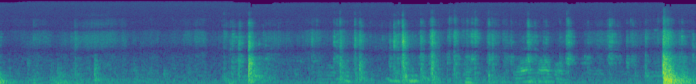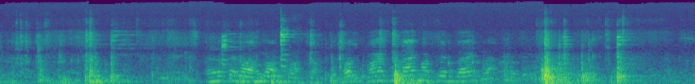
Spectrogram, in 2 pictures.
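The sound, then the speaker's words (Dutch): A door is opened with a couple of sharp clunks amid light clattering and rattling, while people talk over the top. “En de deur is open.”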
